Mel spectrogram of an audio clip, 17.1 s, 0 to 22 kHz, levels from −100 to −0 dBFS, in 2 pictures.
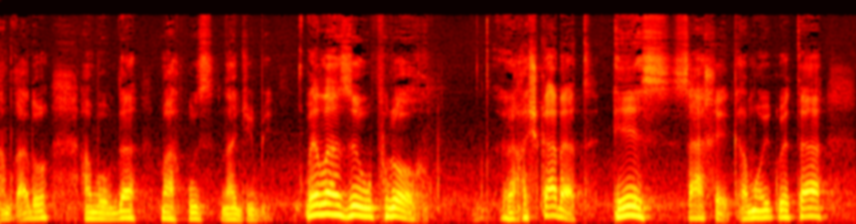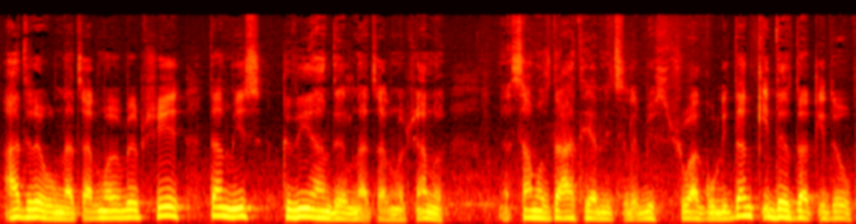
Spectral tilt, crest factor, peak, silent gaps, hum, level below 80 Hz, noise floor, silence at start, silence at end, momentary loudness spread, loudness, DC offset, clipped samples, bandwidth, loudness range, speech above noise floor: -6.5 dB/octave; 16 dB; -8 dBFS; none; none; -60 dBFS; -46 dBFS; 0 s; 0 s; 11 LU; -26 LUFS; under 0.1%; under 0.1%; 17 kHz; 3 LU; 20 dB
